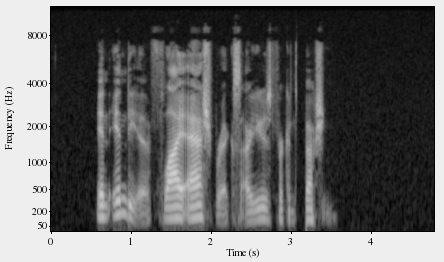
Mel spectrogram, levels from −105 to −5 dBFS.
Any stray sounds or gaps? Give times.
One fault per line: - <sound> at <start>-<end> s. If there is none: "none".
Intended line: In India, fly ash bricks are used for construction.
- dropout at 3.1-3.2 s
